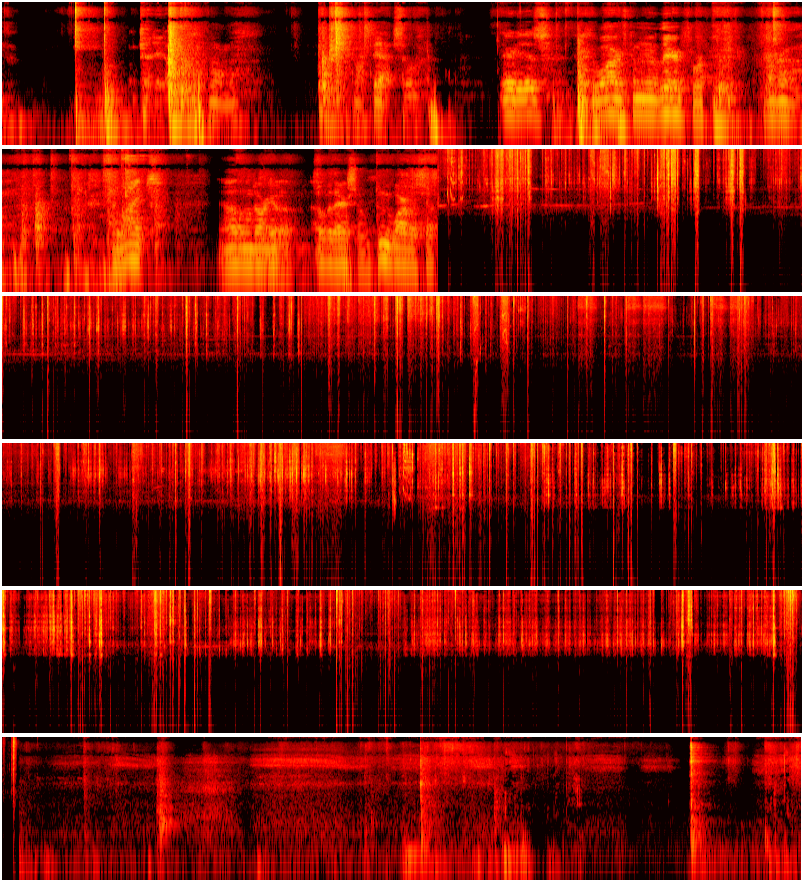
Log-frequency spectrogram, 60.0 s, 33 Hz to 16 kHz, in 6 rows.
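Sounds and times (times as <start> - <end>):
hand tools working on wires: 15.4 - 50.2.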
